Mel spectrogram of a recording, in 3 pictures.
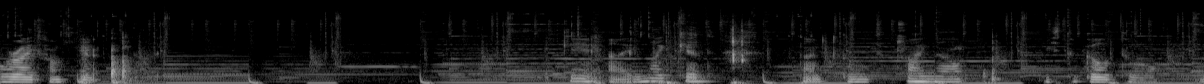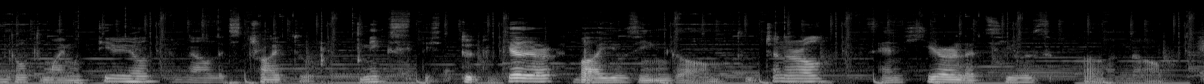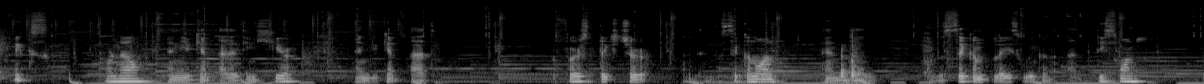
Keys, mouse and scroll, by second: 7.3 m, 8.3 right click, 9.2 click, 10.6 click, 11.3 click, 12.1 right click, 12.8 click, 14.1 click, 14.6 click, 15.2 click, 19.8 click, 23.9 click, 25.7 click, 33.2 click, 35.0 middle click, 35.5 right click, 36.0 click.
